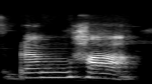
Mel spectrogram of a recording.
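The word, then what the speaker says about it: ब्रह्म: And here's the same example we were talking about last time, where it's Brahma, Brahma. So it's written as HM, but we pronounce it as Brahma, Brahma.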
